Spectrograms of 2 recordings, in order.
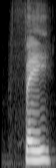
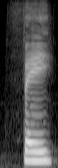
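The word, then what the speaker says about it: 飞: I will pronounce them for you now. Fu, which means blessing. Fu, blessing. Fei, which means to fly. Fei, fly.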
